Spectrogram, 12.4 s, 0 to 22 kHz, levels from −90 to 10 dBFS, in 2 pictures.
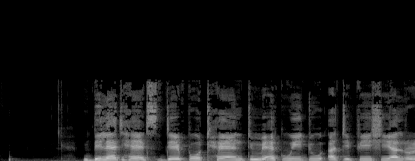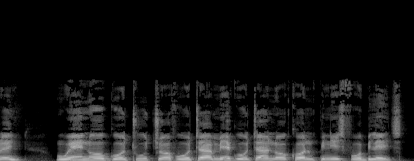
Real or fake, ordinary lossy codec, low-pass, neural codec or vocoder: real; MP3, 48 kbps; 19.8 kHz; none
